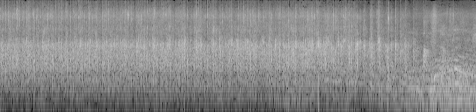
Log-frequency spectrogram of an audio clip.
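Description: A large crowd claps and applauds in a hall.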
